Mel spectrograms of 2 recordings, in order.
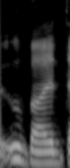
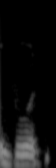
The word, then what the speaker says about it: Ubud: When you're in Bali, it's easier to get from Canggu to Ubud than if you're flying all the way from Sydney. I think I said that wrong. I think it's Ubud, by the way.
